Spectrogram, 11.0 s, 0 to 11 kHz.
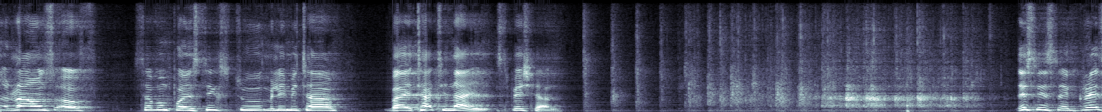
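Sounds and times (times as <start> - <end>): faint sound system hum: 0.0 - 11.0
audience applause: 6.1 - 10.1.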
